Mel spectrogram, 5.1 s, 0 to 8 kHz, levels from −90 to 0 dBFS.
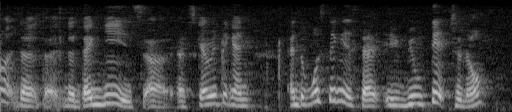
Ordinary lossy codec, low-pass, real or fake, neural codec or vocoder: none; 7.2 kHz; real; none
